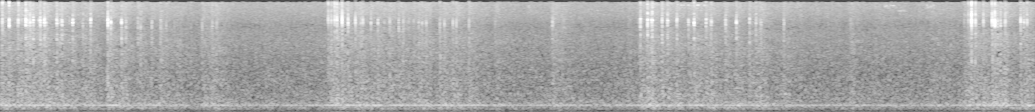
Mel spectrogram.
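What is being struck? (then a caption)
Braided nylon air hose. Fingertips and nails rub and scratch along the braid of a green braided nylon air hose, producing dry, bright scratching and rustling. The sound comes in louder bursts separated by quieter stretches of rubbing, over a steady low hum.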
